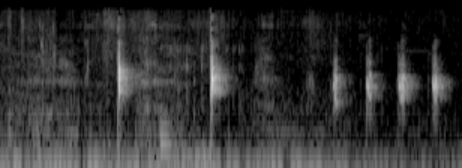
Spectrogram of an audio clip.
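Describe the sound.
Two sharp, clucking pops are followed by a quick series of five soft, evenly spaced yelps: clucks and tree yelps made on a soft turkey call, with no talking.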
